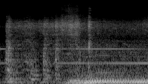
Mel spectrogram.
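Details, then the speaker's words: 2008 Dodge Grand Caravan with rebuilt, restored engine: brief crank, then fires and settles into a smooth, steady idle with an even low rumble; sounds healthy, no smoke. "As you can hear, it's got a great sounding motor."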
